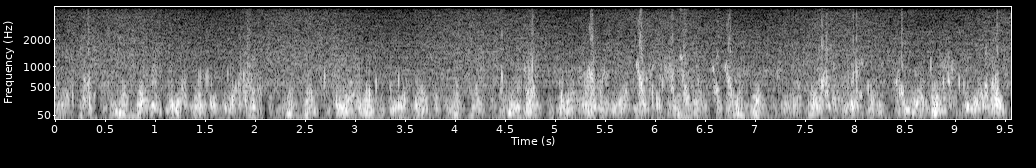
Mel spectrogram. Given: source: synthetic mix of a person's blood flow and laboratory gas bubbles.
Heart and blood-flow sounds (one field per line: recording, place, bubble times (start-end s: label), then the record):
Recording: Doppler ultrasound of blood flow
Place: precordium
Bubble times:
0.00-0.22 s: bubbles
0.26-0.45 s: bubbles
0.94-1.07 s: bubbles
1.25-1.34 s: bubbles
1.41-2.10 s: bubbles
2.53-2.62 s: bubbles
2.67-3.26 s: bubbles
3.35-3.55 s: bubbles
3.58-3.68 s: bubbles
3.70-3.76 s: bubbles
4.43-4.52 s: bubbles
4.56-4.88 s: bubbles
5.02-5.57 s: bubbles
5.79-6.48 s: bubbles
6.56-6.88 s: bubbles
7.21-7.27 s: bubbles
7.51-8.18 s: bubbles
8.38-8.55 s: bubbles
8.66-9.18 s: bubbles
9.24-9.52 s: bubbles
From the record:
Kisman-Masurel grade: 342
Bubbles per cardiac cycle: rolling drumbeat, 9 or more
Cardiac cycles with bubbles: 100%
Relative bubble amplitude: moderate (0.250 to 0.450)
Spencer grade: 3 (all of the cardiac periods contain showers or single bubble signals, but not dominating or overriding the cardiac motion signals)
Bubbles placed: anywhere in the cardiac cycle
